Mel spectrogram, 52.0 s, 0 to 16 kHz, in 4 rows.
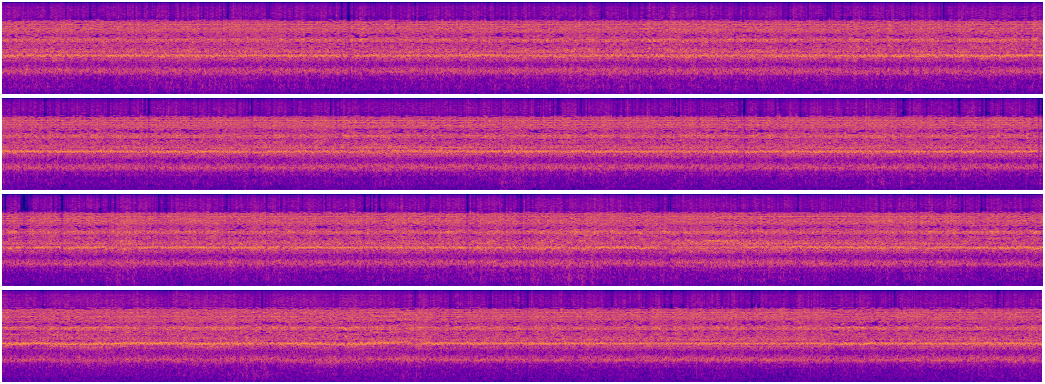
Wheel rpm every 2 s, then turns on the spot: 230, 230, 230, 230, 230, 230, 230, 230, 230, 230, 230, 230, 230, 240, 230, 230, 230, 220, 230, 230, 220, 220, 230, 230, 230, 230.
none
